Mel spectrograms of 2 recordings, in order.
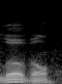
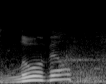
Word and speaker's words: Louisville: that again Jeff it's Louisville Louisville Louisville Louisville Louisville all right you can actually say it without moving your mouth okay oval wow mcaden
